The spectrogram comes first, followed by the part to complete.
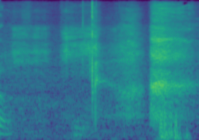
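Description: A person's breath close to the microphone, with a single sharp click about a second in.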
